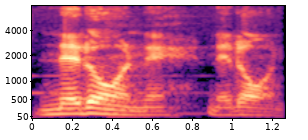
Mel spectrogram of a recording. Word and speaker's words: Nerone: Nerone, let's say it like the Italians.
